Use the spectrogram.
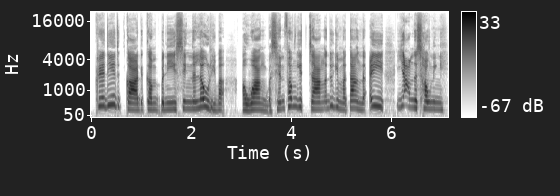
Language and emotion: Manipuri, angry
